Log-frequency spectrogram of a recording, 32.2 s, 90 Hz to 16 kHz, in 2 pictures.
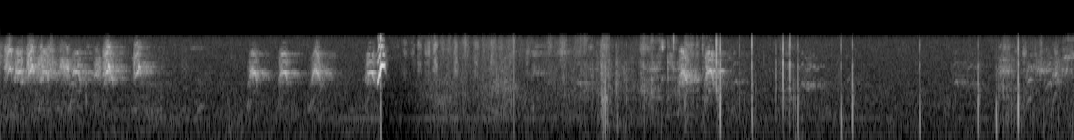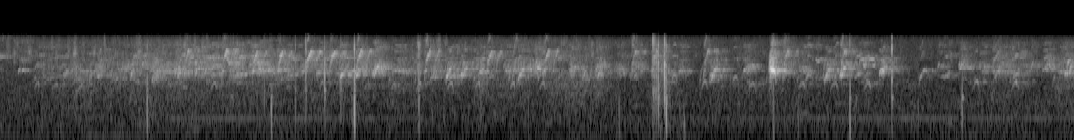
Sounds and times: Bark: 0.0s - 2.4s, 3.7s - 5.8s, 7.9s - 8.9s, 10.0s - 11.3s, 12.0s - 12.4s, 14.3s - 32.2s.

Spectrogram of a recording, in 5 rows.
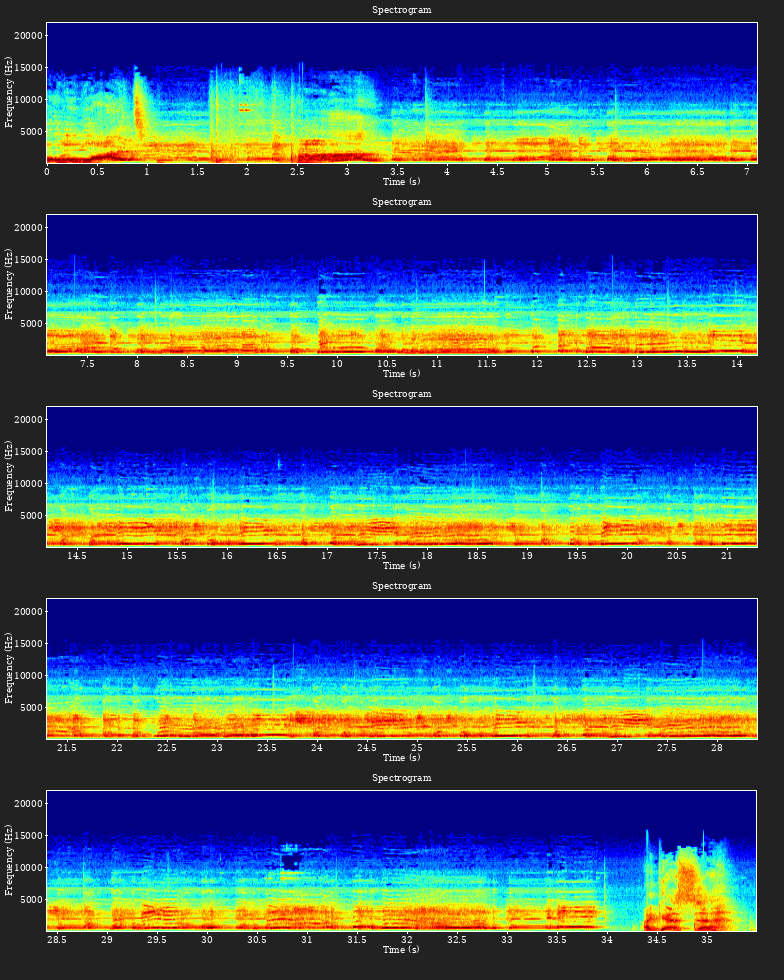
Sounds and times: Music: 0.0s - 34.1s.

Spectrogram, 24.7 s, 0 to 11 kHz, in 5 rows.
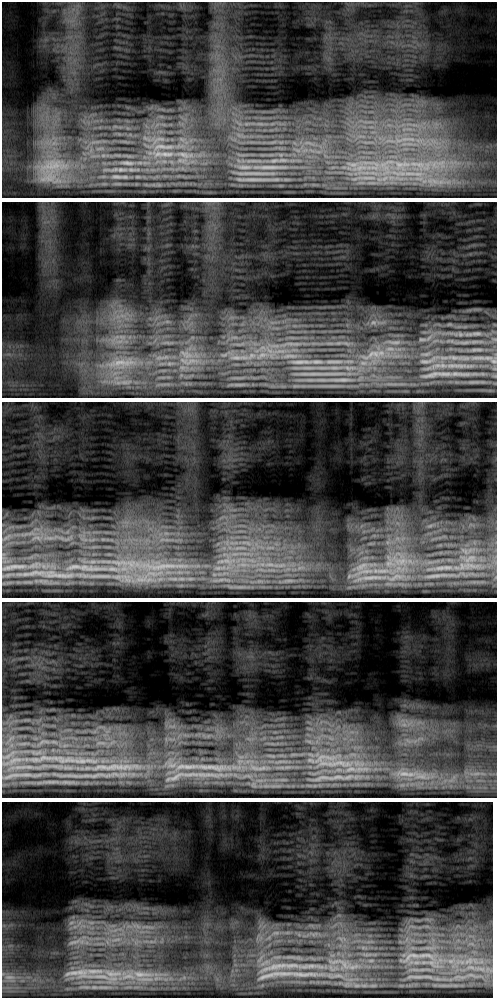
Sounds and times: Female singing: 0.2s - 24.7s.

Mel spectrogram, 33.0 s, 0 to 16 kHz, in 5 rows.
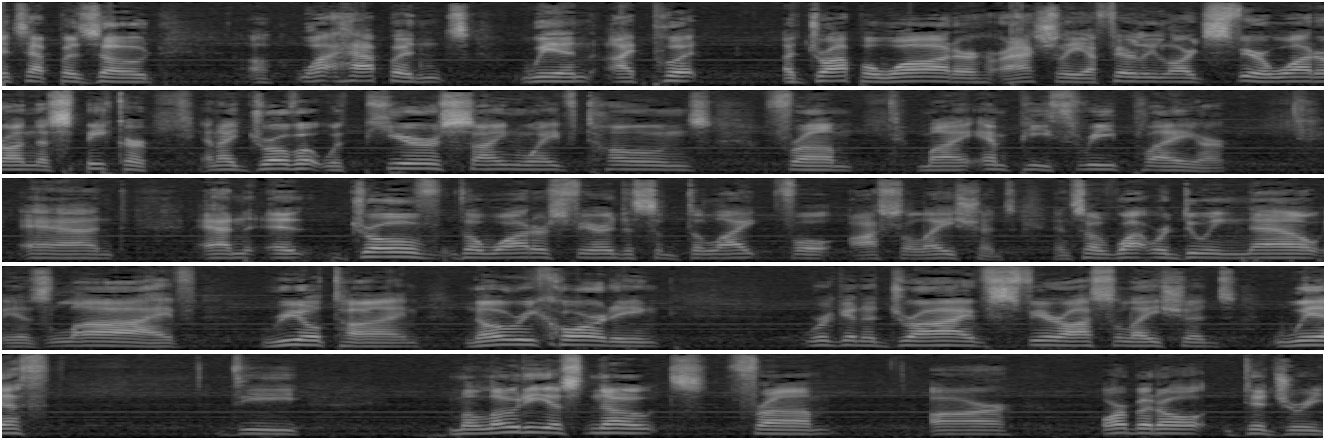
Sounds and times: Speech: 0.0s - 23.2s, 23.8s - 26.7s, 27.5s - 28.0s, 28.6s - 33.0s.

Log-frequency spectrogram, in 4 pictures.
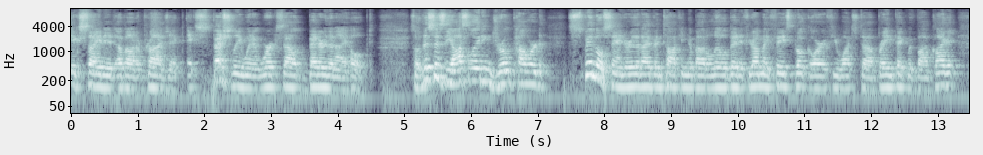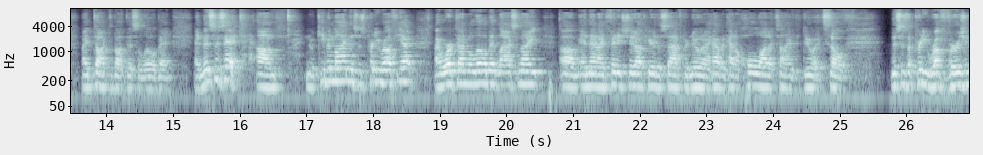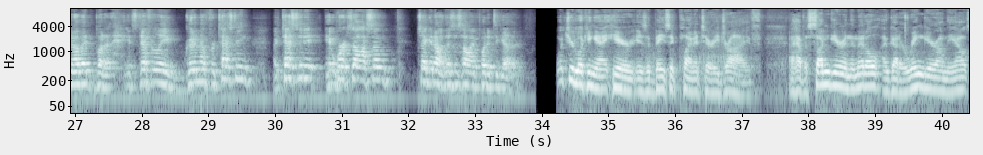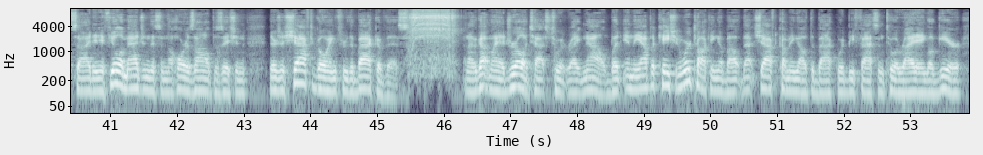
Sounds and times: Speech: 0.0s - 25.2s, 25.8s - 45.5s, 46.3s - 53.8s.

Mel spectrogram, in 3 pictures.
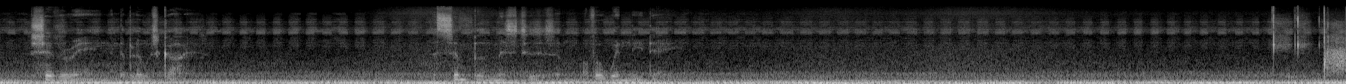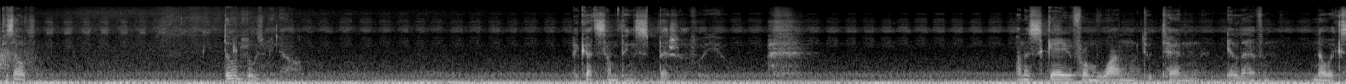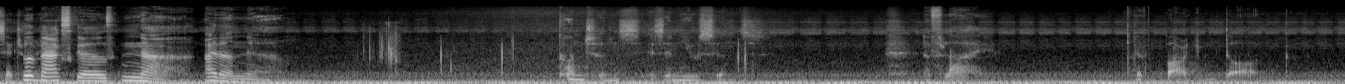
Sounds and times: Male speech, man speaking: 0.3s - 2.0s, 4.3s - 6.8s, 13.2s - 13.9s, 15.6s - 16.5s, 19.2s - 20.8s, 23.6s - 29.8s, 32.5s - 34.6s, 36.0s - 36.9s, 38.2s - 39.6s.

